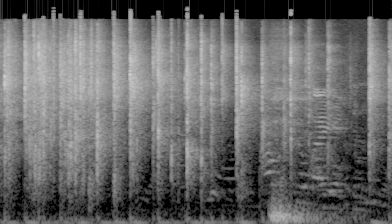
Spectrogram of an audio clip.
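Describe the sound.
An audience trying to do three claps together claps in a loose, uneven scatter of sharp hand claps rather than a few crisp unison beats, with a brief murmur of voices partway through.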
